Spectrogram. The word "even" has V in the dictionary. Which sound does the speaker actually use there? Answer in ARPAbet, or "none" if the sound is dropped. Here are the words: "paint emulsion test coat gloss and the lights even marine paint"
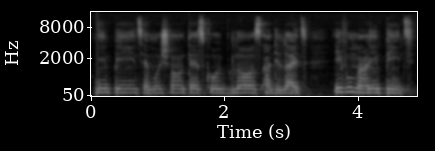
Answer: V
